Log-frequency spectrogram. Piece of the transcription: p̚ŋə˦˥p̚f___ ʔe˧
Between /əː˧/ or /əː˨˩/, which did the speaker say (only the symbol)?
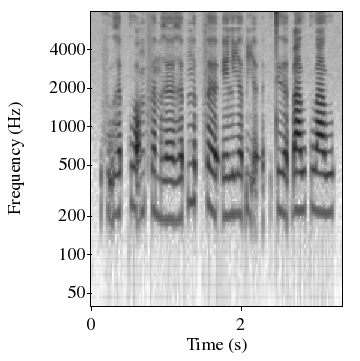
əː˨˩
